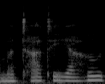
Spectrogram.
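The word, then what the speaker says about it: מתתיהו: And then when you look at Matthew, Matati Yahu, that's how it's actually pronounced.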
